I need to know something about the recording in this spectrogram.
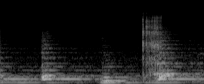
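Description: Background drama score on strings: low cello and double-bass notes start about twice a second, with higher string notes over them.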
